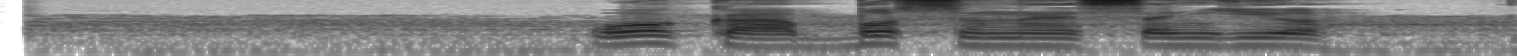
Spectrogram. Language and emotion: Russian, angry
